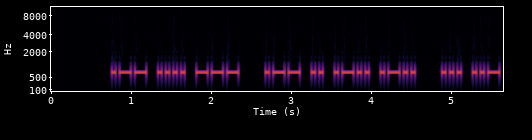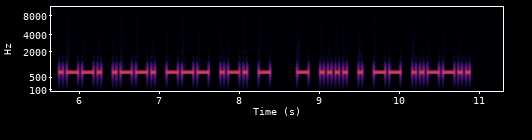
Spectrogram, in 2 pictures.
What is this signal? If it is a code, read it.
Morse code, heard as a keyed tone, about 25 wpm, 700 Hz. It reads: WHO WILL SUPPORT THEM?
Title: Sentences from Top 1000 Words - Review Part 5 - 25wpm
